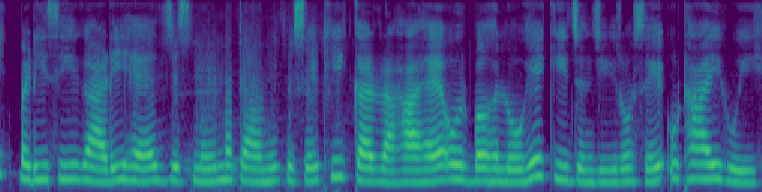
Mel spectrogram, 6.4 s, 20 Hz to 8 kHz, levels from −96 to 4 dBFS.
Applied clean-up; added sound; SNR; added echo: neural separator model SepFormer DNS4.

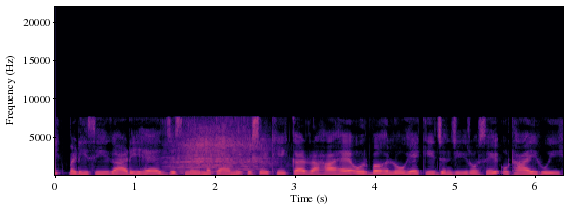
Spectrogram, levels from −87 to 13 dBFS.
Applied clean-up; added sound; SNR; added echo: none; Domestic sounds, home sounds; 10 dB; none.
